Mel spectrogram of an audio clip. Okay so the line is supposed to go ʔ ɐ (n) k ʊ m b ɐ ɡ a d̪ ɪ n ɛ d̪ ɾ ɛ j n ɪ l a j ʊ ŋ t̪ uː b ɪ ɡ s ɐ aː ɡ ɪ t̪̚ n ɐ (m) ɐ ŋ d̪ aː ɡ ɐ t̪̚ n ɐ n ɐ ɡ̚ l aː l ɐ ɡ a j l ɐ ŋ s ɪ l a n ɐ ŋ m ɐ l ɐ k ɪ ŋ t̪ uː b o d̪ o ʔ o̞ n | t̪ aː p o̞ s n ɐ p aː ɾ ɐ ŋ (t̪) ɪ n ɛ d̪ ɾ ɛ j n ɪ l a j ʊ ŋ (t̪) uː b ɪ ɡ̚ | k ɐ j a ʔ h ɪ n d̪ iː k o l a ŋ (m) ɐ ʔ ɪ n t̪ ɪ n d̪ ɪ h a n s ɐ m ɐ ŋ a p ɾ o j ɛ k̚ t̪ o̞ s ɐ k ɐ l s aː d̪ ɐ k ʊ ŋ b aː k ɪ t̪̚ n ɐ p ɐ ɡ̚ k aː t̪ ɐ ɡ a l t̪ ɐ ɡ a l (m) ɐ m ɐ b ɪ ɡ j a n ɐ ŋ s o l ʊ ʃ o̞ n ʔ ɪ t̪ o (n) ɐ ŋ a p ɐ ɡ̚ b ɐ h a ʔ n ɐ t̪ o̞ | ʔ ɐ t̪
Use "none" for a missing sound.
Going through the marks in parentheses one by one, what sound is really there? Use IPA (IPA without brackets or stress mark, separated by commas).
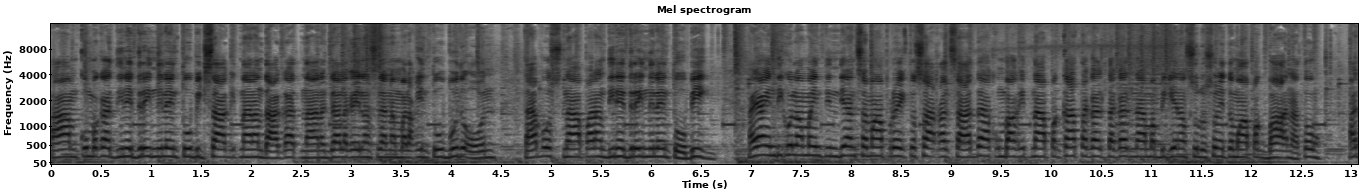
m, n, d̪, t̪, m, n, m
